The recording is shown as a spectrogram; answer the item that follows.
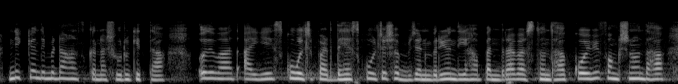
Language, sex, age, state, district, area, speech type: Dogri, female, 18-30, Jammu and Kashmir, Kathua, rural, spontaneous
